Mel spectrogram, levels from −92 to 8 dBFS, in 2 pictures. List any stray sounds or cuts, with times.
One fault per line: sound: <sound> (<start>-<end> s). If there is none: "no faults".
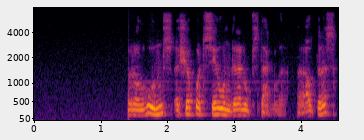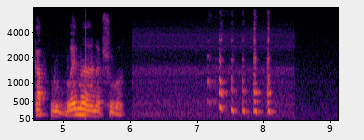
sound: laugh (7.1-8.3 s)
